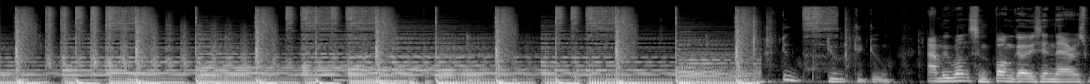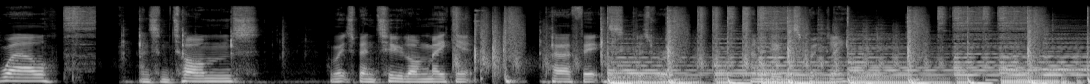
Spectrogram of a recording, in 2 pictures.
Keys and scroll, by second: 7.5 space, 8.4 BackSpace, 12.3 super+d, 16.4 super+d, 16.9 super+space, 17.4 shift+super+space, 17.5 shift+Tab, 19.3 super+s.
